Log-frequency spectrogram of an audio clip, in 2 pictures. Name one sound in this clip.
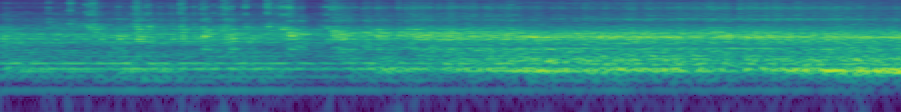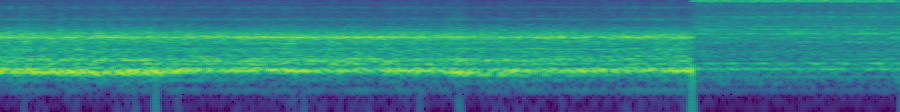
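A drill bit grinds into spinning metal with a steady whine.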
